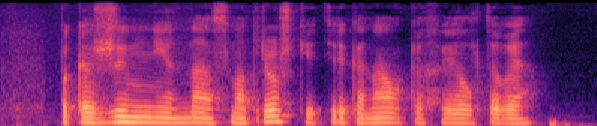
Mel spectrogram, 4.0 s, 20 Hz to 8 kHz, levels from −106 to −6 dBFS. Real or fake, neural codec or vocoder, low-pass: fake; autoencoder, 48 kHz, 32 numbers a frame, DAC-VAE, trained on Japanese speech; 7.2 kHz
